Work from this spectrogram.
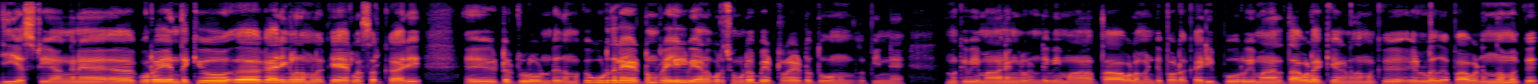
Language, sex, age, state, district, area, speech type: Malayalam, male, 18-30, Kerala, Kozhikode, urban, spontaneous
